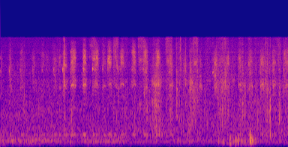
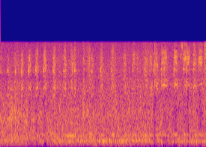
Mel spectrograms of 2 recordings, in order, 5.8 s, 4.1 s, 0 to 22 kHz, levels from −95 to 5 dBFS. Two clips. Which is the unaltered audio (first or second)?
second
